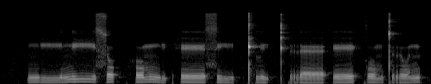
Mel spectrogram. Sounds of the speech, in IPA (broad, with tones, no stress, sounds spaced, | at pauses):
ŋ iː˩˦ n iː˥˩ s o˦˥ k̚ h o˦˥ m ŋ i˨˩ ʔ h eː˧ s iː˨˩ t̚ kʰ l i˨˩ ʔ kʰ r ɛː˩˦ ʔ eː˦˥ k o˧ m t r o˦˥ n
